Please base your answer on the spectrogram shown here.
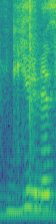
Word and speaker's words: Unice: this hair is from Unis hair I think I'm pronouncing it right Unice or Unice I think it's Unice hair um it is amazing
